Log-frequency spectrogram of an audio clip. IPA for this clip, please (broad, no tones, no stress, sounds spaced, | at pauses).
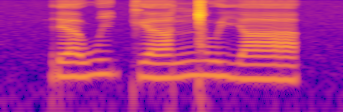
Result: ɾʲ a w i kʲ a ŋ͡ǀ u j a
